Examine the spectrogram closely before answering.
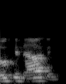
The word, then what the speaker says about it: Okanagan: the canadian kids did something stupid in the okanagan pronunciation you like that james i practice that for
